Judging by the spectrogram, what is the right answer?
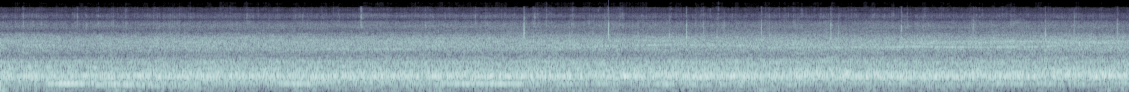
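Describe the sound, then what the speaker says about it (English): Crowd cheering in a basketball arena during an AAC tournament championship game between SMU and UConn: a loud, continuous roar that stays steady throughout, with no breaks. "Crowd trying to come back"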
